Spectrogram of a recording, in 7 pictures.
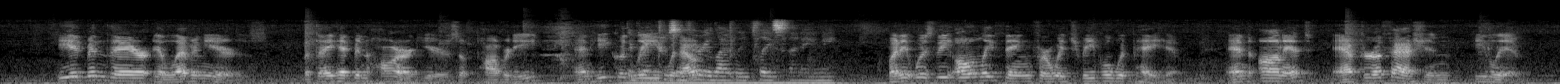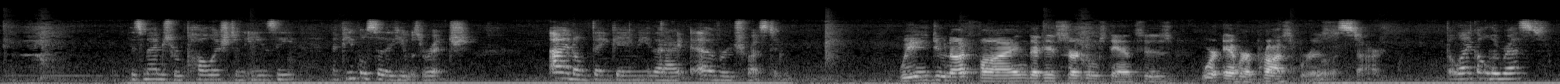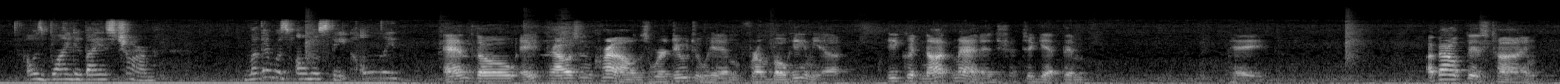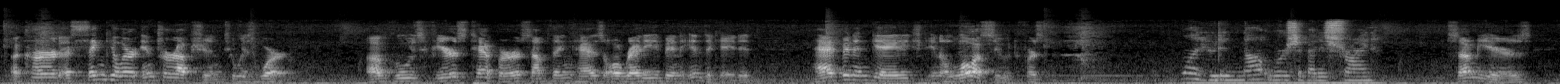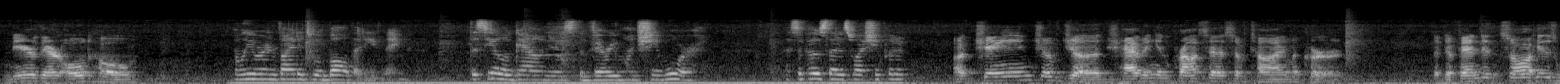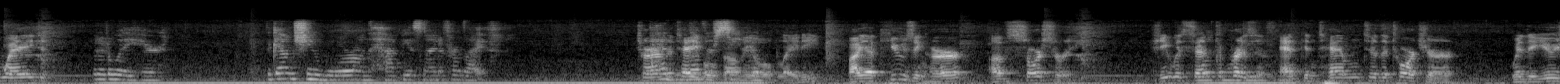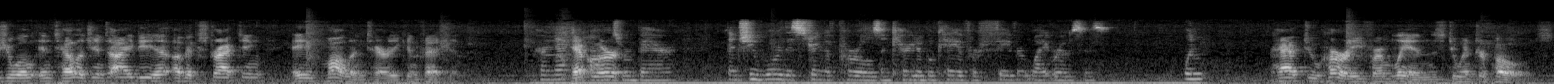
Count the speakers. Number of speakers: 2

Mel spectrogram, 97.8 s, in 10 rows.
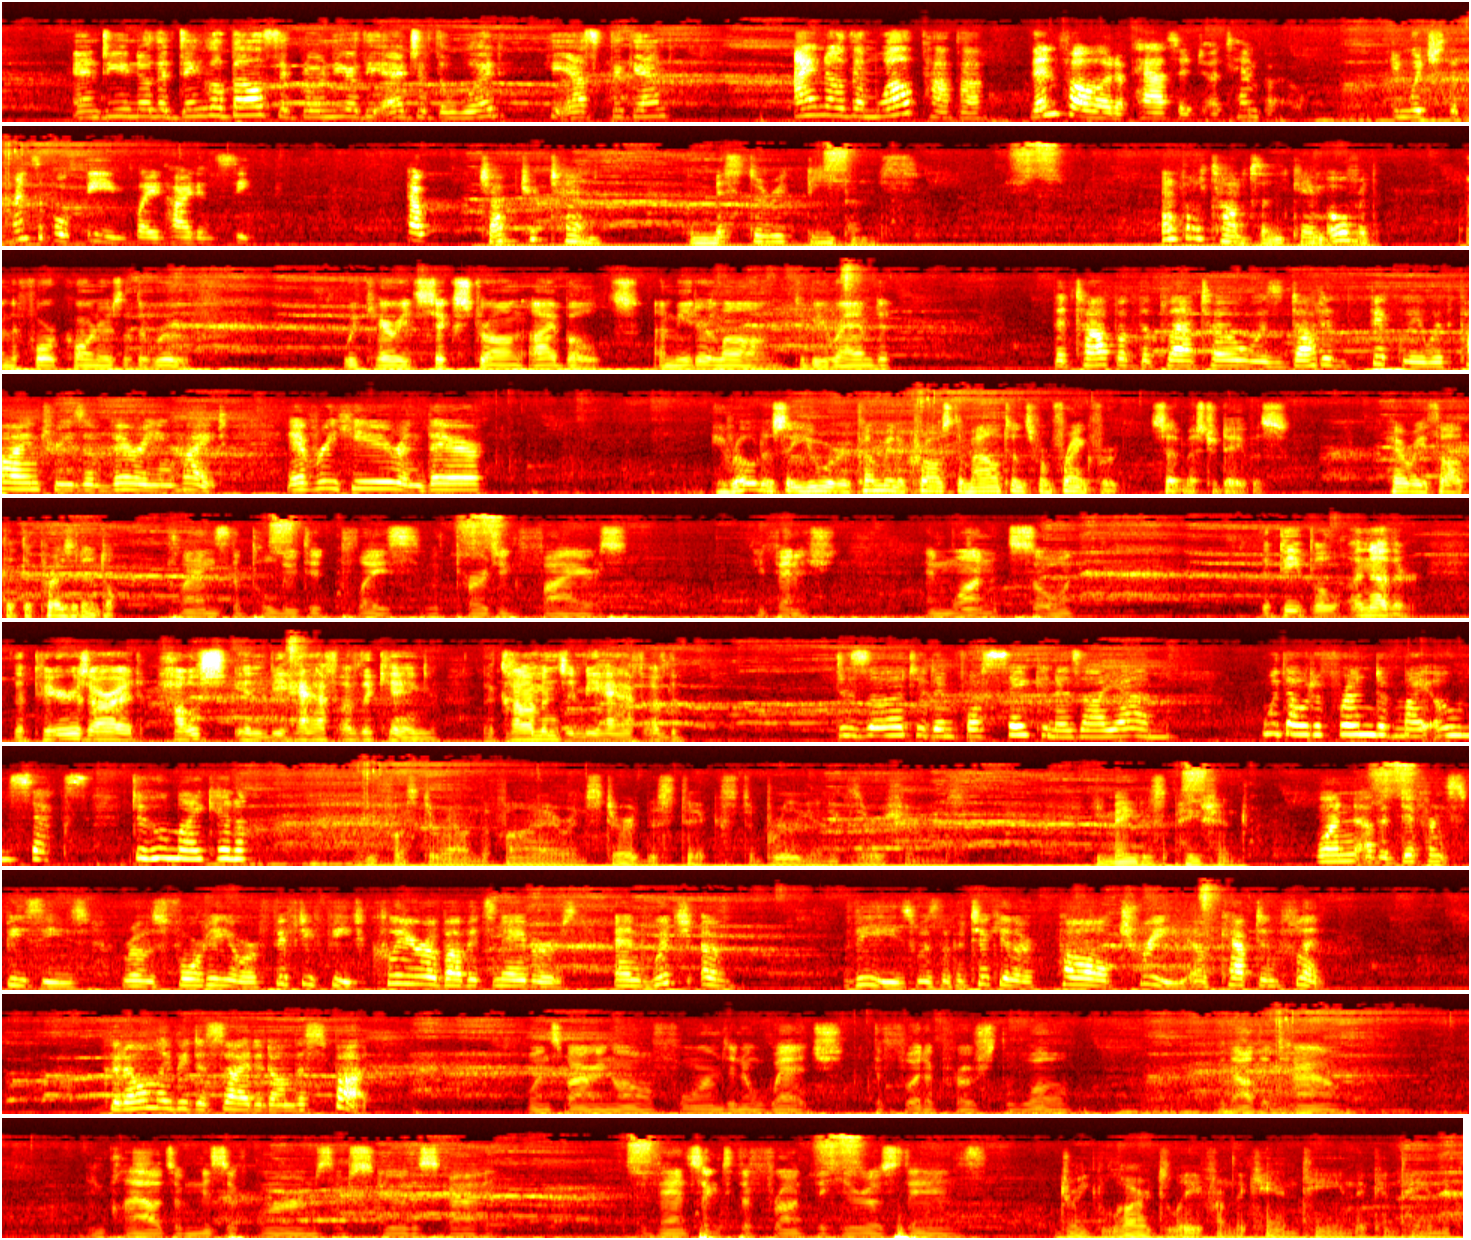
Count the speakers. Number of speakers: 10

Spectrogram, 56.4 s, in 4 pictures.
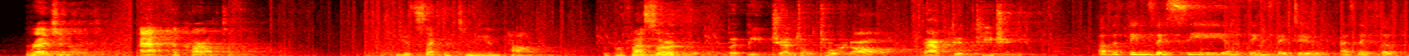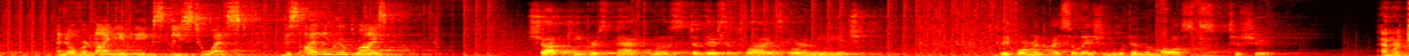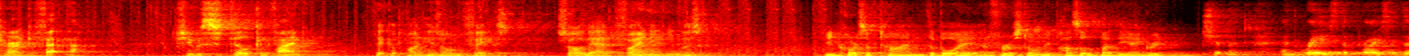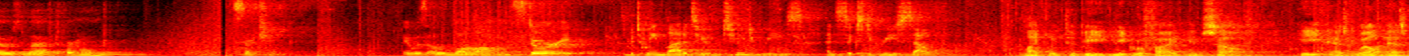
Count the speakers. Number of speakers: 10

